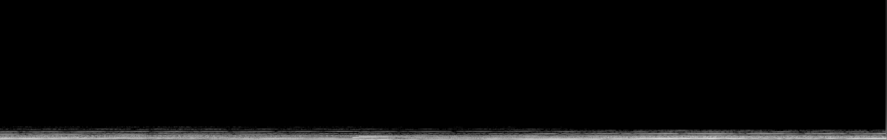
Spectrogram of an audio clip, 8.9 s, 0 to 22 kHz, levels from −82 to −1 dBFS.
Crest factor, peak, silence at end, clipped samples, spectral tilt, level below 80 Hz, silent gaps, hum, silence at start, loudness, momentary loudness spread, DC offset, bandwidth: 14 dB; -6 dBFS; 0 s; under 0.1%; -15 dB/octave; -44 dBFS; none; none; 0 s; -22 LUFS; 12 LU; under 0.1%; 1.9 kHz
